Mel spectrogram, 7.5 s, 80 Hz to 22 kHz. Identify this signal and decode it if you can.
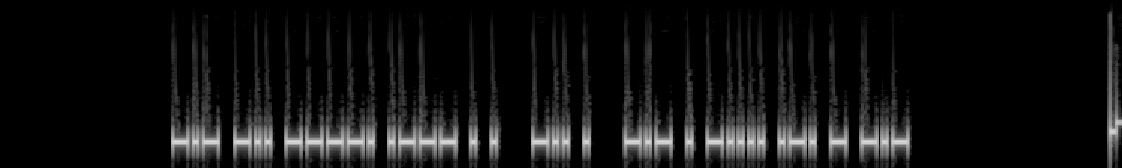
Morse code, heard as a keyed tone, about 36 wpm, 700 Hz. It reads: KD9JEE DE KE6RTK
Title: USA Callsign DE Callsign - 6 Characters - 35wpm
